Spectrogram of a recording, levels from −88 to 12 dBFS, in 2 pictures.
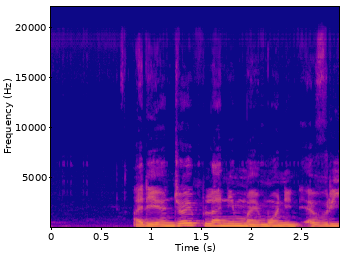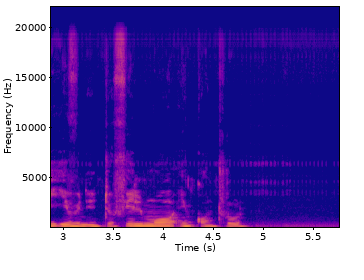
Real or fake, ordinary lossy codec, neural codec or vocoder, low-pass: fake; none; vocoder, 44.1 kHz, 128 mel bands every 256 samples, BigVGAN v2; 19.8 kHz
